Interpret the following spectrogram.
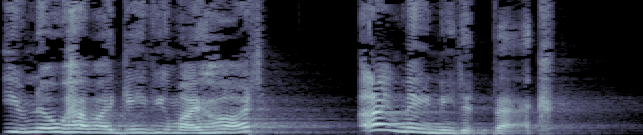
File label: Female Death; Valentine; Khepri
